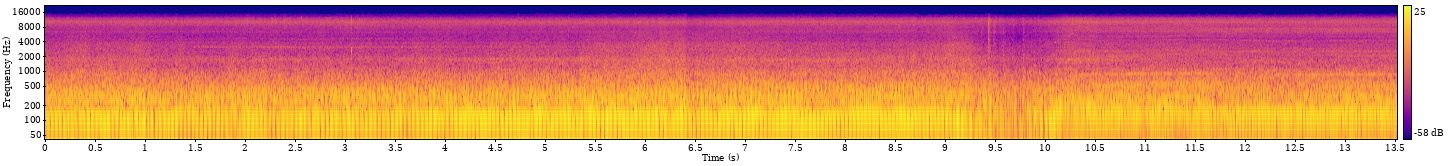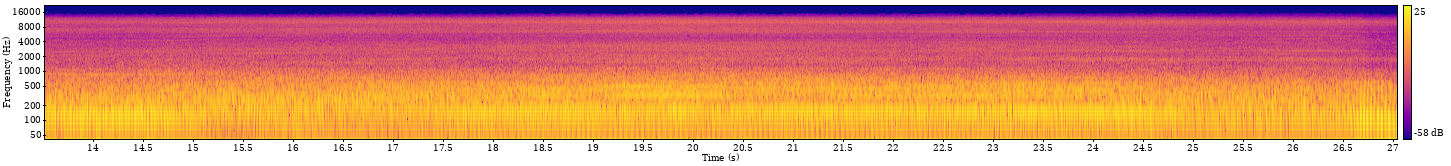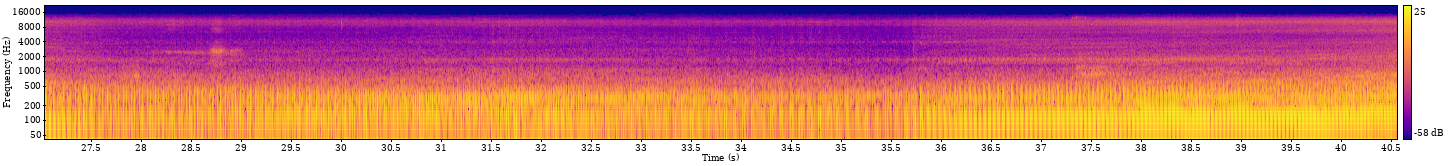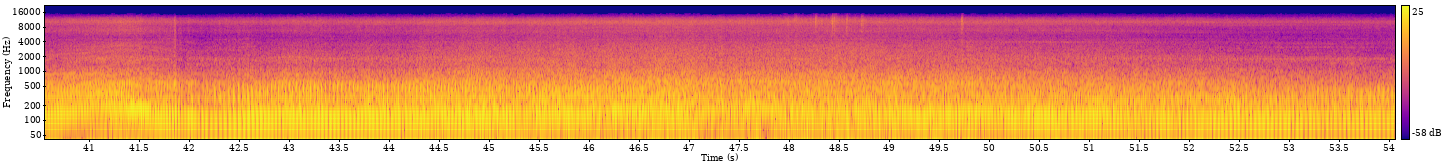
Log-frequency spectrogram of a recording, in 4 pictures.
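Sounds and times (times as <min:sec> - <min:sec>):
wind rush: 0:00.0 - 0:10.2
motorcycle engine pulling uphill: 0:00.0 - 0:54.0.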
